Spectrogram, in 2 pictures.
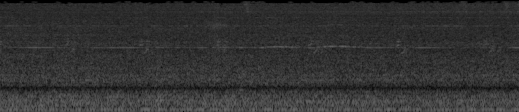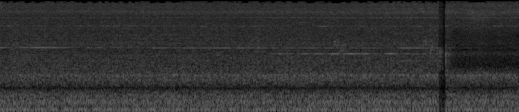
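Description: Steady low rumble of an approaching Amtrak Keystone Service electric train, with a faint thin high tone above it. The sound drops out briefly near the end.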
